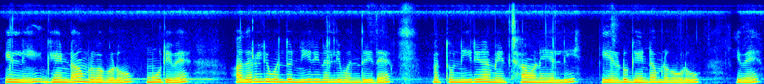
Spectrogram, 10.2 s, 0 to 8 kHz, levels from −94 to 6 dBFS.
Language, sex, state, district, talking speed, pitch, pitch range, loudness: Kannada, female, Karnataka, Gulbarga, 90 wpm, 220 Hz, 210-235 Hz, -25 LUFS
